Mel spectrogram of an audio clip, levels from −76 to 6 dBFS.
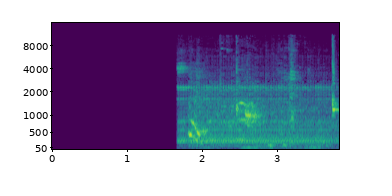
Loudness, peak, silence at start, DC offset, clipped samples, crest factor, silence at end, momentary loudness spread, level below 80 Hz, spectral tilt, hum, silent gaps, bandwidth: -17 LUFS; 0 dBFS; 1.65 s; under 0.1%; under 0.1%; 18 dB; 0 s; 11 LU; -42 dBFS; -5 dB/octave; none; none; 11.5 kHz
